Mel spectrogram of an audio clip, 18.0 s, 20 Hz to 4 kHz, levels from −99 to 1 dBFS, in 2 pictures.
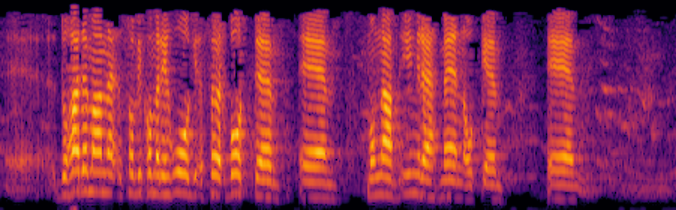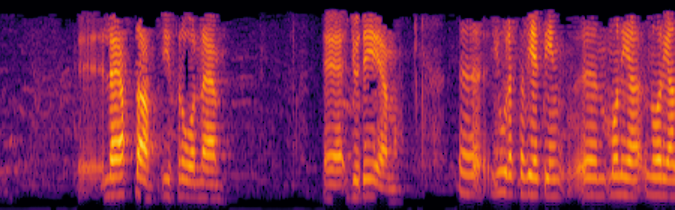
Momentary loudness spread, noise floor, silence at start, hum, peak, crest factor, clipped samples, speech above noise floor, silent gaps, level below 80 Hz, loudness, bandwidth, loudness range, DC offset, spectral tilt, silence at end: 15 LU; -59 dBFS; 0.15 s; none; 0 dBFS; 20 dB; under 0.1%; 40 dB; none; -86 dBFS; -19 LUFS; 3.9 kHz; 7 LU; under 0.1%; -6 dB/octave; 0 s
